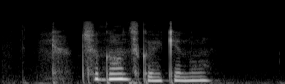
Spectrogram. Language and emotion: Russian, sad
